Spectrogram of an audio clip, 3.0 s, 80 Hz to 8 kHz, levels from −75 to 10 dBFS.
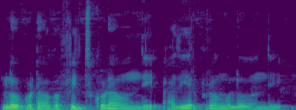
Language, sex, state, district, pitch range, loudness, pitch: Telugu, male, Telangana, Mahabubabad, 110-115 Hz, -19 LUFS, 110 Hz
